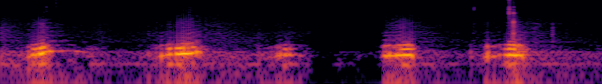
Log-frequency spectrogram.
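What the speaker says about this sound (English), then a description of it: "Pigeon sounds scare me." Pigeon coos, about five soft low cooing calls in irregular bursts with short pauses between, fairly close and quiet against a near-silent background.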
